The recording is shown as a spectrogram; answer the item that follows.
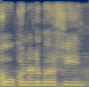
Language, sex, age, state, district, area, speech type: Punjabi, male, 18-30, Punjab, Ludhiana, urban, spontaneous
